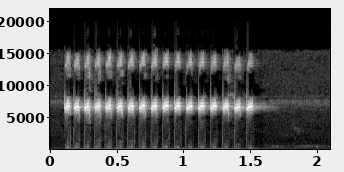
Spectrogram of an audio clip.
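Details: Blue-crowned hanging parrot in loud, harsh, agitated calling: a fast, even train of about fifteen piercing high notes packed into under a second and a half, then silence with a faint low hum.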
